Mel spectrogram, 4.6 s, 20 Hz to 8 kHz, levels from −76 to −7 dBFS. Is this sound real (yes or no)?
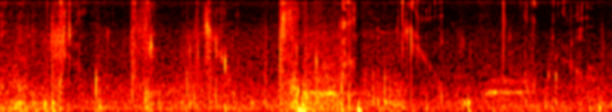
yes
